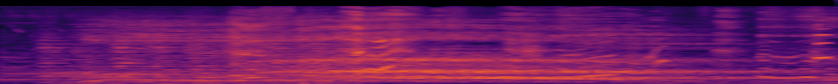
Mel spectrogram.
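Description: A big brown bear roaring: one long roar that swells and then fades over about three seconds.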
